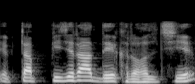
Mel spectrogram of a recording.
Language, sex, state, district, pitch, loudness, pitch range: Maithili, male, Bihar, Samastipur, 150 Hz, -14 LUFS, 130-165 Hz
